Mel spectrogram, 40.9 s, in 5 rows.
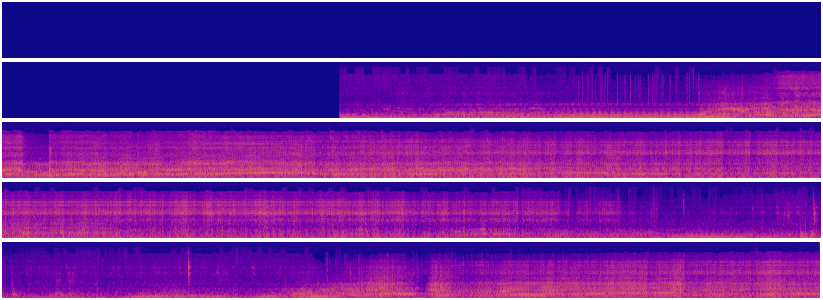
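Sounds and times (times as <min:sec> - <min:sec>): car engine revving: 0:11.6 - 0:40.9.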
